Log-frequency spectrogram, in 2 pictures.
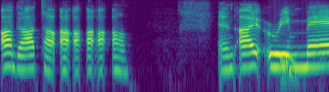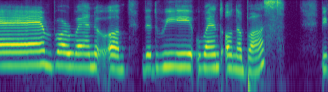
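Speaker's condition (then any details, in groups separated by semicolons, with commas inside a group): Stuttering; onset at age 4, voice changed suddenly about half year before onset, speech therapy three times without change; stutters for over 20 years, still stutters; stuttering with repeated phrases and part-words, self-corrections; repeated sounds, prolonged sounds, blocks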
